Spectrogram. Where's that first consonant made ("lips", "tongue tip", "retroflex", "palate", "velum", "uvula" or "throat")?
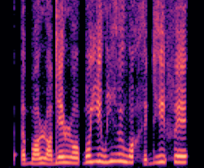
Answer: throat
